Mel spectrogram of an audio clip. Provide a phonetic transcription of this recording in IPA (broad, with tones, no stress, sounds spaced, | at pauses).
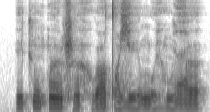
ɪ˥ t͡ʃ ũ˥ p ɐ̃ː˥ ʂ ɐ̃˩˧˩ h uː˩˧˩ tˤ e˩˧˩ ʑ eː˨˥ ŋʷ e˩˧˩ ɦ ũ˨˥ ʕ ɐ˥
